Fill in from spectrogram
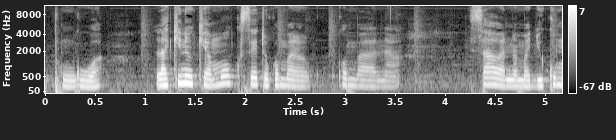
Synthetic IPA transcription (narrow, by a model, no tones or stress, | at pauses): pʰuŋɡua | lakiniukiamuaku̥sɛtɔkwambakwambana | sawanamaʄukum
